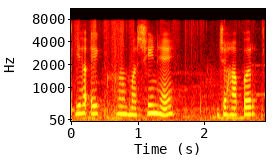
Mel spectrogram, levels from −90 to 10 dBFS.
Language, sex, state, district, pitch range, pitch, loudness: Hindi, female, Bihar, West Champaran, 205-230 Hz, 220 Hz, -15 LUFS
